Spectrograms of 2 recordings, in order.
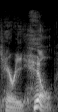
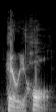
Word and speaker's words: Harry Hole: Which, if you were to translate to English, would be Harry Hill. But the filmmakers opted not to keep the proper Norwegian pronunciation, nor to translate the name, but instead to just anglicize it to Harry Hole.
